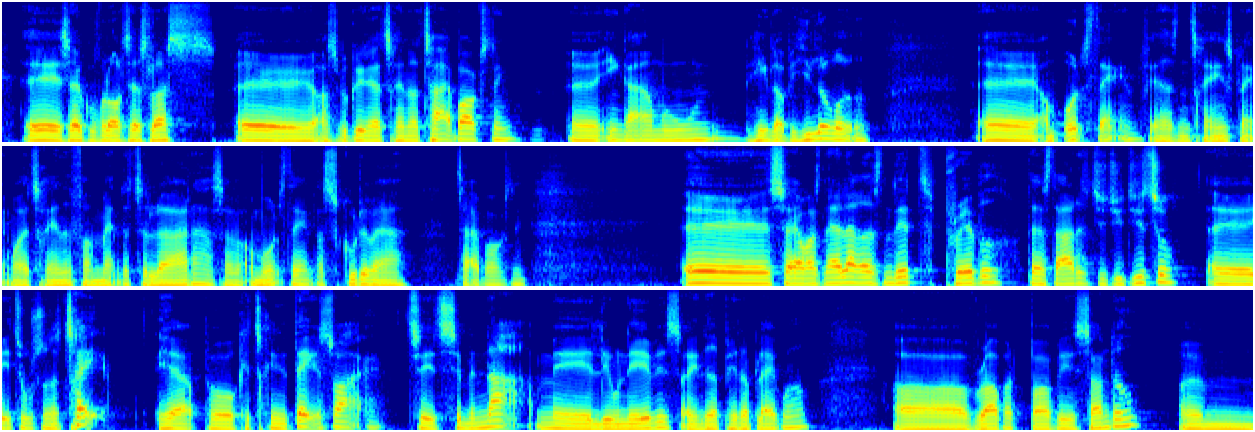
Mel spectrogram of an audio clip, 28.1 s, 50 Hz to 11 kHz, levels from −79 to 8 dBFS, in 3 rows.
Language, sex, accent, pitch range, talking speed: Danish, male, native, 95-120 Hz, 165 wpm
